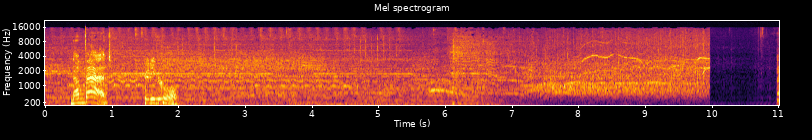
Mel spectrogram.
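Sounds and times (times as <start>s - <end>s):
audience applauding: 2.0s - 10.0s.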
